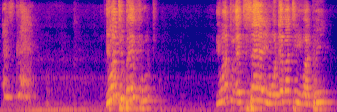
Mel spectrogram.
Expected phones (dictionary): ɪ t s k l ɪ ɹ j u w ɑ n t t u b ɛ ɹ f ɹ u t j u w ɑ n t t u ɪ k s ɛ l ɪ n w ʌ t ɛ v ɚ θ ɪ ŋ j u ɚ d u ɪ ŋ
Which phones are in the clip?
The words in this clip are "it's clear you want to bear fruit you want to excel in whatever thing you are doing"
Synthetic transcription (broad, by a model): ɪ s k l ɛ j u w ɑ n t t u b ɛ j f u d j u w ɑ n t t u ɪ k s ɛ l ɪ w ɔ t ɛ v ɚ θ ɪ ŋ j u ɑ d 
